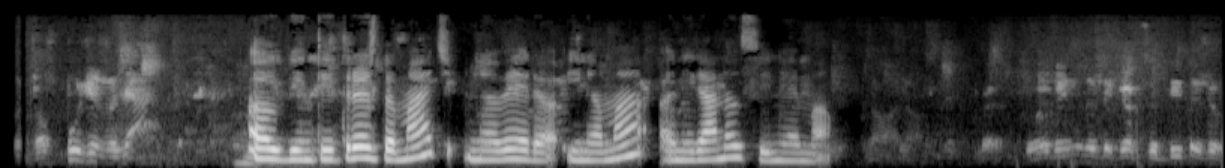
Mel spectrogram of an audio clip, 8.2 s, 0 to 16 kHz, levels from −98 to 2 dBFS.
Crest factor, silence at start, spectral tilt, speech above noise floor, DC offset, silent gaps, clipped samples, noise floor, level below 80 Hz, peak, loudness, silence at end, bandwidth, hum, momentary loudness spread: 22 dB; 0.2 s; -6 dB/octave; 39 dB; under 0.1%; none; under 0.1%; -61 dBFS; -74 dBFS; 0 dBFS; -22 LUFS; 0 s; 11.5 kHz; none; 22 LU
